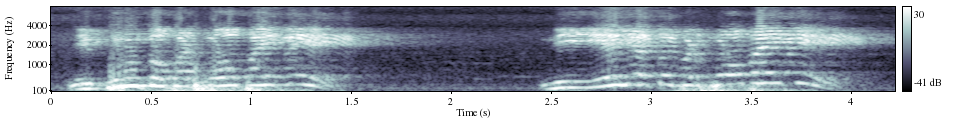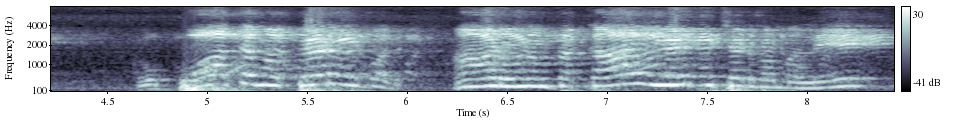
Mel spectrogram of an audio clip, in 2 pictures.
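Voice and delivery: loud, high mocking shout; jeering taunt. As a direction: jeer him to go up. Acted mockers telling Elisha go.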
